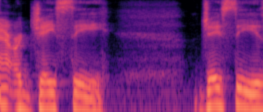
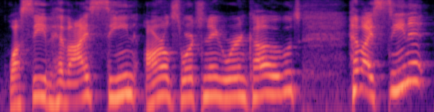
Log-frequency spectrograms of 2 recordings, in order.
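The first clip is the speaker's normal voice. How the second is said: excited; 8 semitones higher than usual. Real, not acted. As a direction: play up the surprise at the question. Excited reply to viewer question.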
